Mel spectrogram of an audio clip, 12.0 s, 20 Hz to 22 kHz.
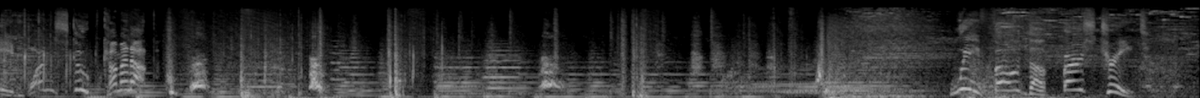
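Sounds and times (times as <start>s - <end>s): background music: 0.0s - 12.0s
spade digging thunks: 2.3s - 4.3s.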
